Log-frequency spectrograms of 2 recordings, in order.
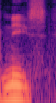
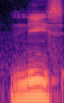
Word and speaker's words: Nice: Oto in nce France which is very close to my oldest son law's house in mujan which is a lovely town about 20 minutes outside of nce they're on the Mediterranean and you know if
